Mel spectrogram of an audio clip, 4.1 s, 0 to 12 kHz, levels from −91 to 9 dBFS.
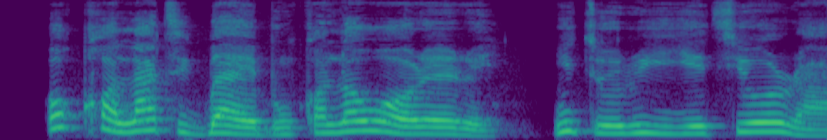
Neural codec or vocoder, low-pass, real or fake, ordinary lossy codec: none; none; real; none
